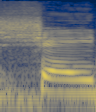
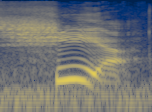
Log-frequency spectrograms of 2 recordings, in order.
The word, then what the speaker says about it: Shea: up and asked it, and was introduced as Shay Diamond. And she says, "It's Shia." And when you mispronounce a trans person's name, that is a violent act.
